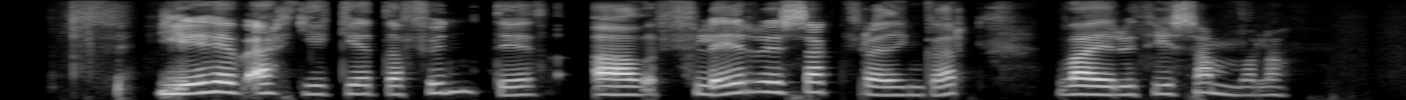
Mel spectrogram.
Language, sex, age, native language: Icelandic, female, 20-29, Icelandic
